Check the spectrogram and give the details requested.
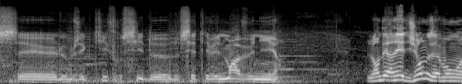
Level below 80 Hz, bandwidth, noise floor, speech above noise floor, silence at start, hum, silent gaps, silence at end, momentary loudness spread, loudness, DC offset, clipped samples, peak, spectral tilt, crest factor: -52 dBFS; 18 kHz; -39 dBFS; 24 dB; 0 s; none; none; 0 s; 12 LU; -15 LUFS; under 0.1%; under 0.1%; 0 dBFS; -3.5 dB/octave; 16 dB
